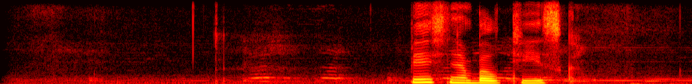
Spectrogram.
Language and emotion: Russian, neutral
